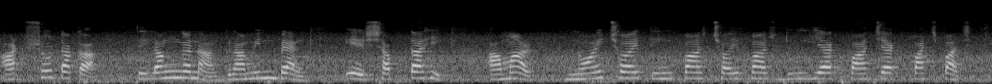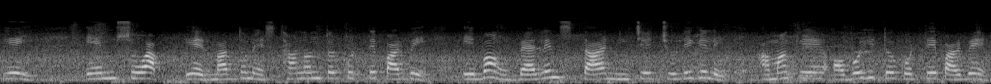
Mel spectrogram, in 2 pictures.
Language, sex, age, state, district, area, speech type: Bengali, female, 60+, West Bengal, Purba Bardhaman, urban, read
